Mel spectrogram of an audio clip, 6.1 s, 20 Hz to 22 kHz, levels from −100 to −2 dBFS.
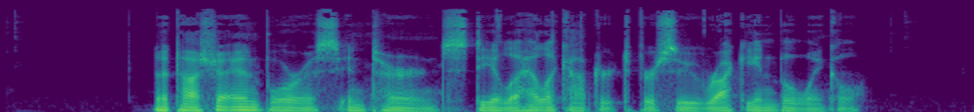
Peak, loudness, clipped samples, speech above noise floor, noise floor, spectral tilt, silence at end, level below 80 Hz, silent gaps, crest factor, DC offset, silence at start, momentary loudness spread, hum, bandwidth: -14 dBFS; -31 LUFS; under 0.1%; over 60 dB; under -90 dBFS; -5.5 dB/octave; 0.75 s; -50 dBFS; none; 18 dB; under 0.1%; 0.95 s; 10 LU; none; 15.5 kHz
